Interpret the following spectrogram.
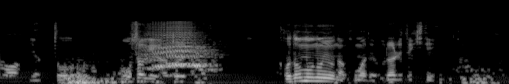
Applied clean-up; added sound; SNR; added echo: classical method spectral subtraction.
